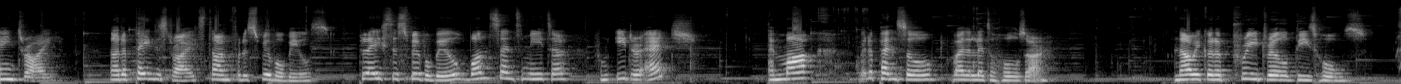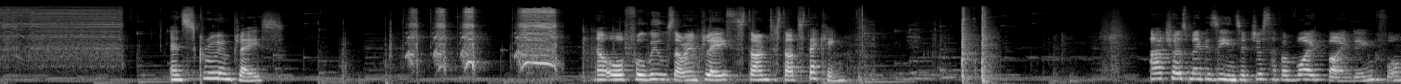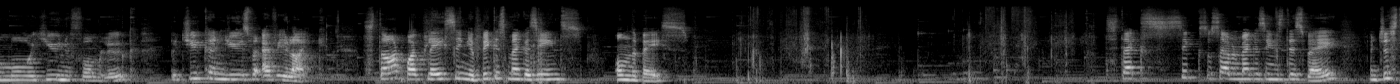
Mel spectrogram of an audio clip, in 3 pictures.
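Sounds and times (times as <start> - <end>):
light background music: 0.0 - 42.0
cordless drill driving screws: 14.0 - 15.4, 18.0 - 19.7.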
